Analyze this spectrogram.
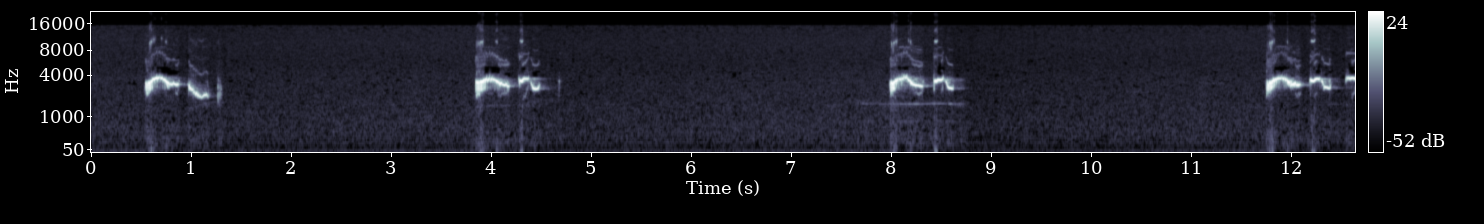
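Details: Orange-headed thrush song meant to prompt a quiet bird: four similar brief warbled phrases, each a rolling whistle with a trailing flourish, spaced about four seconds apart in silence.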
